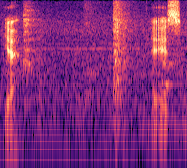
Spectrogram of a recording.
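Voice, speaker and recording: An actor playing a young racing driver in a video game, reserved, polite and sincere, speaking in short, restrained replies. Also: male voice, drawn-out words, background noise. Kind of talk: naturalistic video game cutscene acting.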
